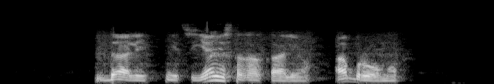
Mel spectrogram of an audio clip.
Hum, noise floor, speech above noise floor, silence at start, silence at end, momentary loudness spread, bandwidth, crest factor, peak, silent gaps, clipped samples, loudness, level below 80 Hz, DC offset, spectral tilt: none; -73 dBFS; 58 dB; 0.95 s; 0.95 s; 11 LU; 7 kHz; 16 dB; 0 dBFS; none; under 0.1%; -16 LUFS; -56 dBFS; under 0.1%; -7.5 dB/octave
